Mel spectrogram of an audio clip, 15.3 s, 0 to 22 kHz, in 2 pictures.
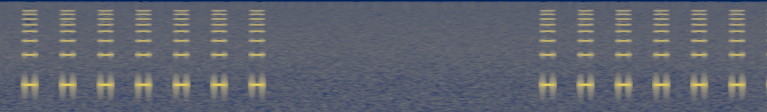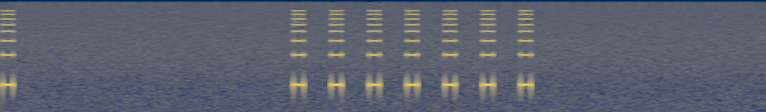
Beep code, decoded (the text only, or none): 7 short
